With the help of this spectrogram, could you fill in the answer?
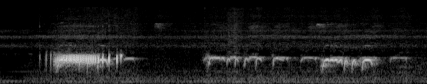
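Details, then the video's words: Zebra dove song used as a lure for doves that rarely sing: a loud burst of fast cooing notes, then a softer run of short, evenly spaced low coos, a second bird seemingly joining near the end. "suara pemancing Perkutut yang Males Bunyi"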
